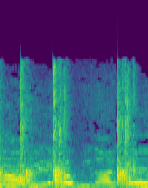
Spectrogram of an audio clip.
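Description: A group of young voices singing together, with hand-clapping keeping the beat about every half second.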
